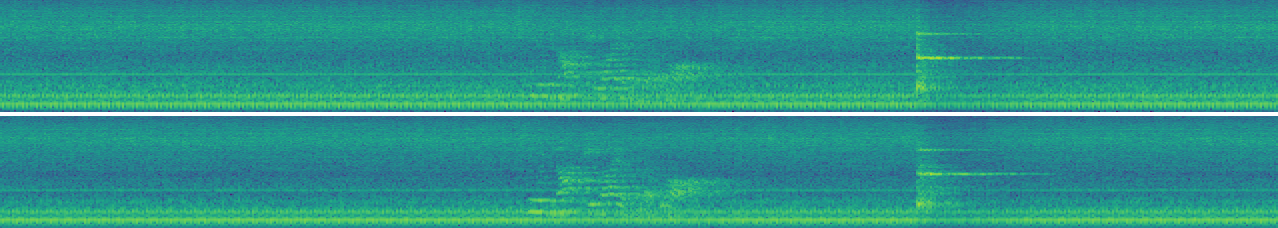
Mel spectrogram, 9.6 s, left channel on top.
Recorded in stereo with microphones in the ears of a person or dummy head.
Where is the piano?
75° left (ahead or behind), 1.6 m.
